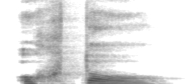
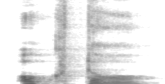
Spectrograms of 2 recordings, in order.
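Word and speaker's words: οκτώ: Sometimes, though, especially in casual conversation, Greeks also use efta instead of epta, ochto instead of okto, and enea instead of enea.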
